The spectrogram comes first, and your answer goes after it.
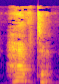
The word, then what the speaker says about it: have to: Mas na obrigação não, ele é pronunciado no have como um F, have to, has to, ok?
